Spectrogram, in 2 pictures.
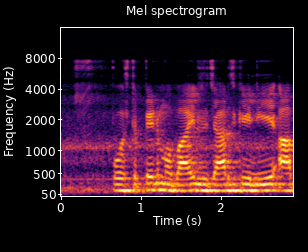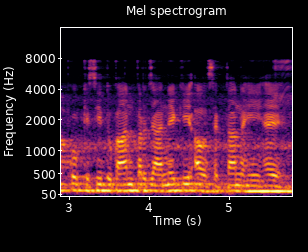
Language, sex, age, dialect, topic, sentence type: Hindi, male, 18-24, Kanauji Braj Bhasha, banking, statement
